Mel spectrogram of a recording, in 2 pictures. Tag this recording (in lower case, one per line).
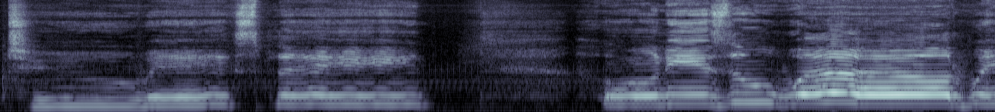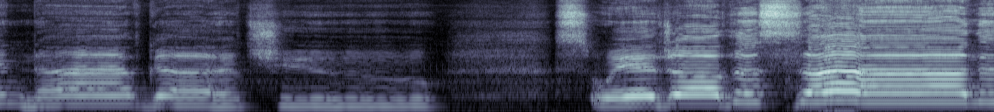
male singing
